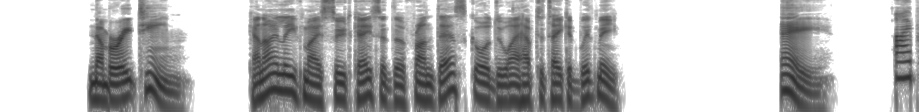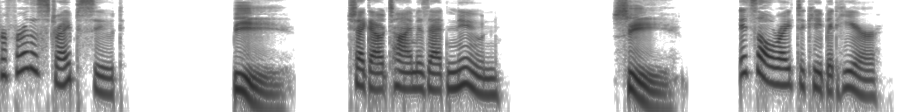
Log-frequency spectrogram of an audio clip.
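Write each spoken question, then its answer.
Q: Can I leave my suitcase at the front desk or do I have to take it with me?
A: C: It's all right to keep it here.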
